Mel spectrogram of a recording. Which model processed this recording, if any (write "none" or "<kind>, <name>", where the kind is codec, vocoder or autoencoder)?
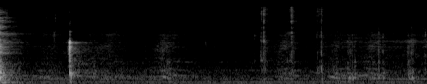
vocoder, Vocos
